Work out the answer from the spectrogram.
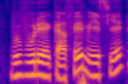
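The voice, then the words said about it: Put-on Belgian French accent. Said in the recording (French): “Fais-moi un accent belge.”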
